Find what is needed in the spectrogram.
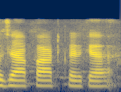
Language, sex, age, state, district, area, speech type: Maithili, female, 45-60, Bihar, Araria, rural, spontaneous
